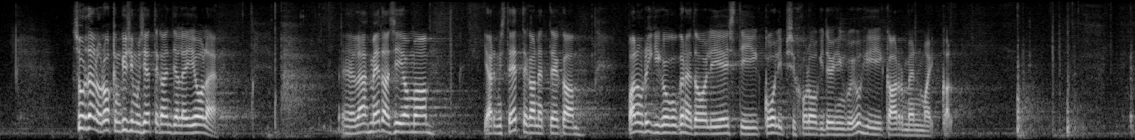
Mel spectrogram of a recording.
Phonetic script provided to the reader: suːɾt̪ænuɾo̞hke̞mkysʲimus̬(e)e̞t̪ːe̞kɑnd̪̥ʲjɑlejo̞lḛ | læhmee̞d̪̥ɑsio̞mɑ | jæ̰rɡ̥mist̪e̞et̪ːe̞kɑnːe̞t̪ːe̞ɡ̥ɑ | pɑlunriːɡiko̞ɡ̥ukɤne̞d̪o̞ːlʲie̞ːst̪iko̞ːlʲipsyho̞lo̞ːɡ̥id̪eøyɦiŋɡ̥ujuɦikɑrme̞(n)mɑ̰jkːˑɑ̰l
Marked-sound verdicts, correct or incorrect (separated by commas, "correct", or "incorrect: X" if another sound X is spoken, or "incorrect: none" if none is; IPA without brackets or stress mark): incorrect: i, correct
